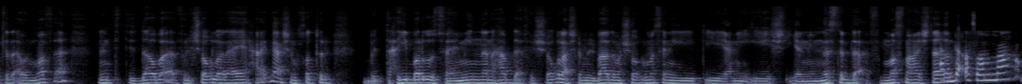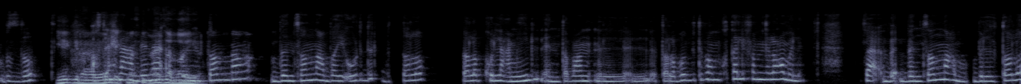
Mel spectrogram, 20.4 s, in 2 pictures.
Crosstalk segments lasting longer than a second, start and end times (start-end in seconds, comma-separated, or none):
10.8-12.3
